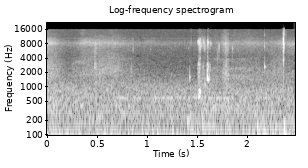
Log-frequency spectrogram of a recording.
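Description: Quiet outdoor ambience with a low steady hiss, and a few faint short clicks about one and a half seconds in.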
